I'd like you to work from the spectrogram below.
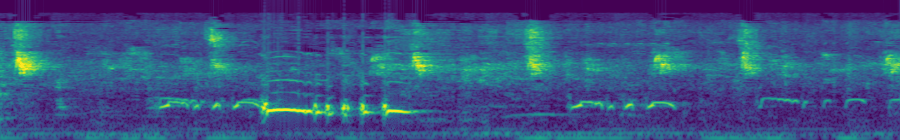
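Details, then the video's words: Local Blorok Madu zebra dove, a striped bird with white markings, used to lure other doves; one loud trilled, bubbling coo phrase near the middle, with fainter distant dove coos and a steady low hum behind. "pancingan suara perkutut BLOROK MADU"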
